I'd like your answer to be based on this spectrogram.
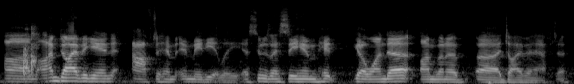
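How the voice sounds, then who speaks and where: A man's voice: mid-range voice, fast talker, slight background noise. Easygoing man playing a tabletop game. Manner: easygoing, bursts into excited laughter. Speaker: player. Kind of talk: casual tabletop play.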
